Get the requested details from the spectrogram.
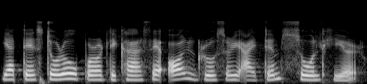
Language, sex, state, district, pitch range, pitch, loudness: Assamese, female, Assam, Sonitpur, 210-230 Hz, 215 Hz, -15 LUFS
